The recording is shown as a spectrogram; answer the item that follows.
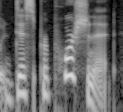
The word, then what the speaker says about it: disproportionate: Inquitable also disproportionate disproportionate stress on the third syllable.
